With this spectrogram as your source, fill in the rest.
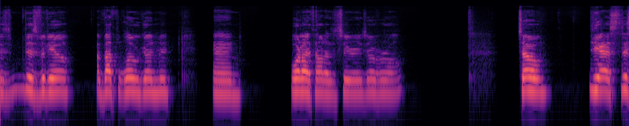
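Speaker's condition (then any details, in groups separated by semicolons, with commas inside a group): Cerebral palsy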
